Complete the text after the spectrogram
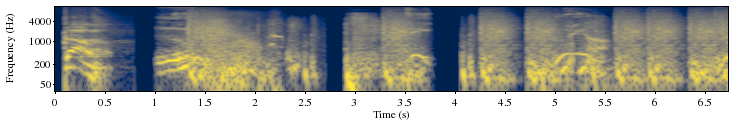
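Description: Heavy blows thud in a fast exchange.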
